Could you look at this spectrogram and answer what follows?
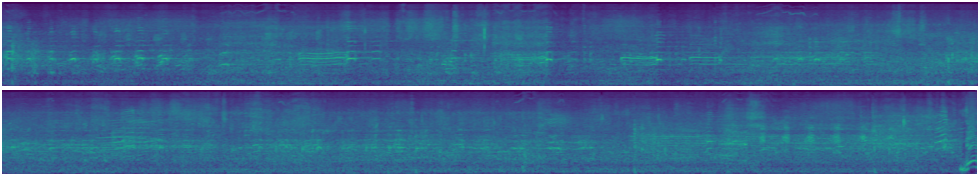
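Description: Geese honk repeatedly and loudly outdoors during a dog-training session, their calls steady and overlapping throughout, with faint talking in the background.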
